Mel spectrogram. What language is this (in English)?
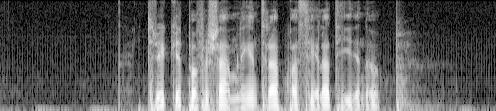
Swedish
